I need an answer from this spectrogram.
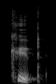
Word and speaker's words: coup: American practice called Counting Coupe it's spelled Coupe c u p like C but that's a French term so I'm pretty sure that that's not applicable yet I'm going to keep saying coup if it's wrong sorry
